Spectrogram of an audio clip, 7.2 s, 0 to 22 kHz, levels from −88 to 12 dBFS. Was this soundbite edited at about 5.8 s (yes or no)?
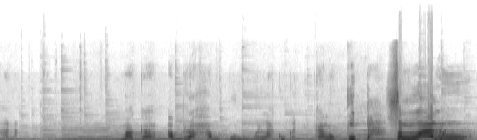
yes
